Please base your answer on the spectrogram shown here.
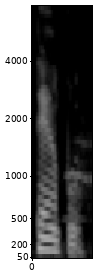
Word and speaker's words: tempo: conectado a pronúncia e na palavra tempo é tão interessante porque você fala tempo e daí você fala por exemplo é empo é uma vogal nasal Eu acho que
